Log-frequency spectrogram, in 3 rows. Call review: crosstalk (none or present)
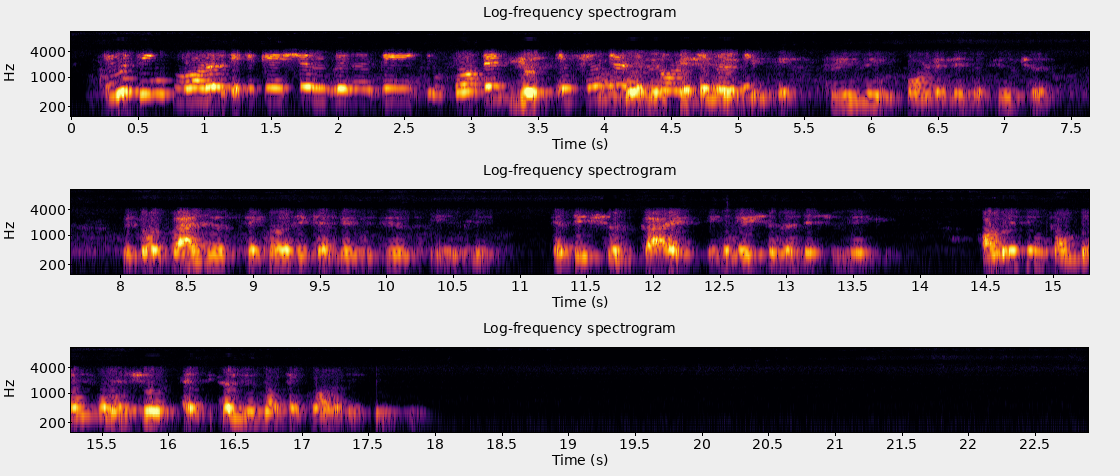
present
